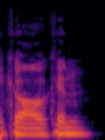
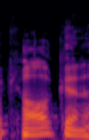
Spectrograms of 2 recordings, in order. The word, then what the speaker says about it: Culkin: I think it's pronounced Macaulay Culkin.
